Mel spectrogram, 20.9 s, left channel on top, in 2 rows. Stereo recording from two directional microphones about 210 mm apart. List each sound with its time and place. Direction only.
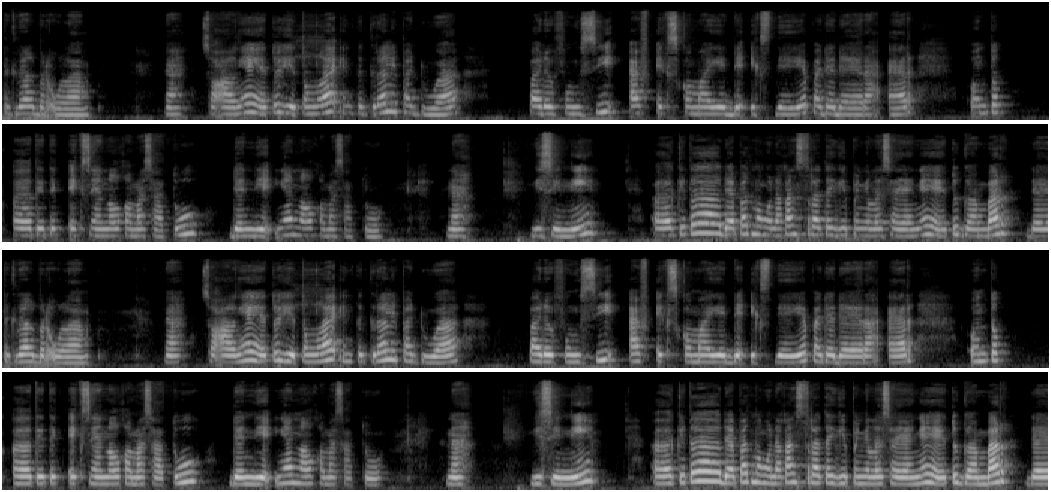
0.0 s a woman's voice: 45° right (ahead or behind)
10.5 s a woman's voice: 45° right (ahead or behind)
15.8 s a woman's voice: 45° right (ahead or behind)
